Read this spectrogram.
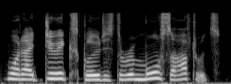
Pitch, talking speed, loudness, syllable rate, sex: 230 Hz, 205 wpm, -15 LUFS, 6.6 syllables/s, female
